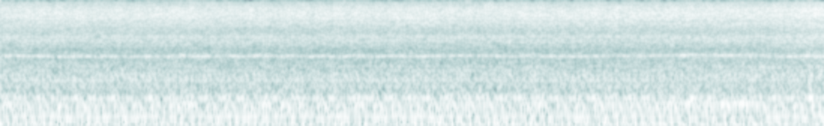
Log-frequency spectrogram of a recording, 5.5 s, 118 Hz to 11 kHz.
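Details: Boosted Ford Crown Victoria right after fitting a replacement intake manifold (the old one blew apart): a deep, steady idle hanging above 1,000 rpm without settling. A vacuum leak is suspected; booster hose, vacuum lines, blow-off valve and fuel pressure regulator look fine, so it is being probed with brake cleaner.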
